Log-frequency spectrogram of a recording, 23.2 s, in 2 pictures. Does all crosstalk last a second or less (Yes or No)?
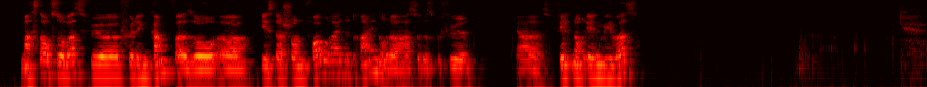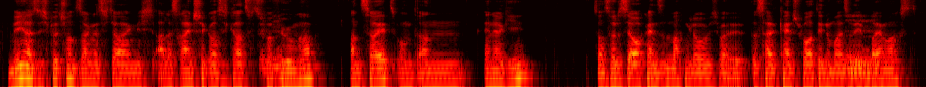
Yes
